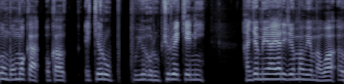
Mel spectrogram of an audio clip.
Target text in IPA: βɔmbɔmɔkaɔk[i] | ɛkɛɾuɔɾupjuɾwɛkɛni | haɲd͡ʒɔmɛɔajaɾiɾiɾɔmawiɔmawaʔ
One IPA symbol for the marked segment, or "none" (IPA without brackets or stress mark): a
